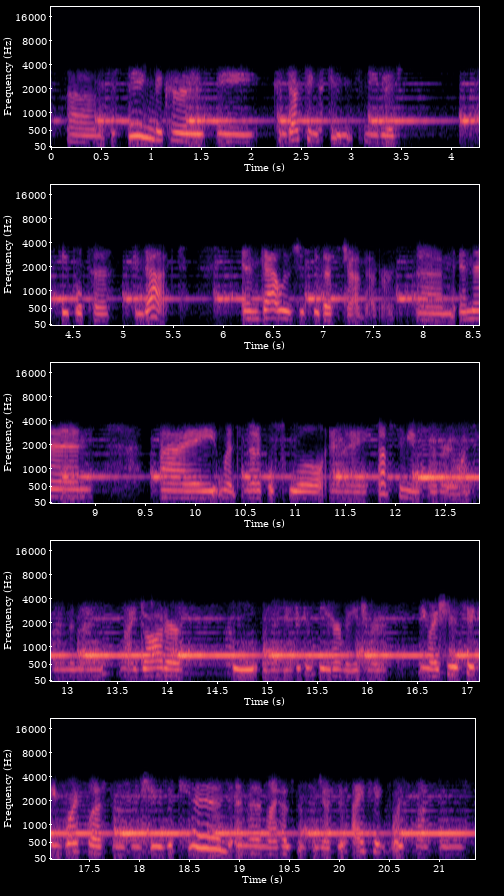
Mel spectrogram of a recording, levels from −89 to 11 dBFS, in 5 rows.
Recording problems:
phone-call audio; poor line; nothing above 3 kHz
traffic noise; very loud; throughout; 1 dB above the speech

